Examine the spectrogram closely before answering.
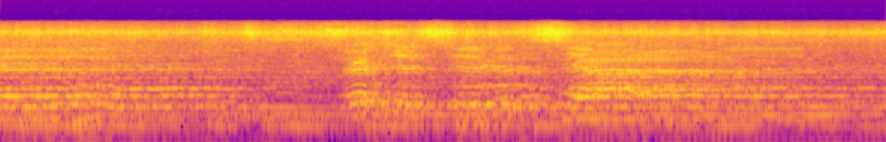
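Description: Singing of a worship song over steady instrumental accompaniment.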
